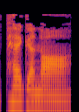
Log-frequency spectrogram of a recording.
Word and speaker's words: Pequegnat: Company advertisements explained the pronunciation of the name as "Say Pequegnat."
